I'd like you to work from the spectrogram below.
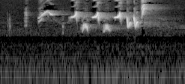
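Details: Common nightingale singing a short, rich phrase: a soft introductory chip, a rising whistled slur, then a quick run of bright sweeping notes and chirpy trills lasting about two seconds, against a clean, quiet background.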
